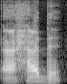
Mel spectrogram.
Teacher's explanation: اب ادھر دال پہ قلقلہ کرنا ہے کیونکہ یہ حروف قلقلہ میں سے ہے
